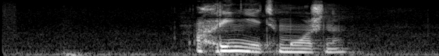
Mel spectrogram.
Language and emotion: Russian, angry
